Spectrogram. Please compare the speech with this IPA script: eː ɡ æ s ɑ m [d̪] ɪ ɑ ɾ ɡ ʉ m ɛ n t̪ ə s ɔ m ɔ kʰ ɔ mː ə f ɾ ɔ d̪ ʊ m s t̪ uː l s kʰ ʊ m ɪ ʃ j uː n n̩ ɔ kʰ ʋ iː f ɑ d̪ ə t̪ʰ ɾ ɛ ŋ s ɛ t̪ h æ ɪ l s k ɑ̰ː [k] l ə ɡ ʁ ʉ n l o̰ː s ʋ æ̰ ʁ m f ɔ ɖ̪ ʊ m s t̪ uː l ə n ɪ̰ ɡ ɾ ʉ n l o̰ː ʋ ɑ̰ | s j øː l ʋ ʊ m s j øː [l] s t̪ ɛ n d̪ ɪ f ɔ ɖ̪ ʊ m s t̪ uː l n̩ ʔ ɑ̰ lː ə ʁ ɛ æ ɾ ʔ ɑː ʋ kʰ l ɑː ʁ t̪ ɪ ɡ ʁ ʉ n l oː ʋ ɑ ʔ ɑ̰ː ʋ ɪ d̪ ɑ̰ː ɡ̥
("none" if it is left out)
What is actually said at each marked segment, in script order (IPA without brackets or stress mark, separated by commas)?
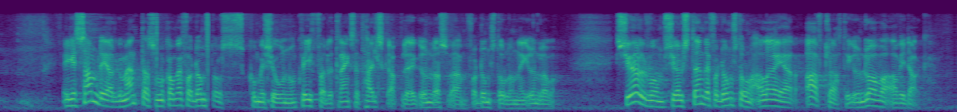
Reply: d̪, p, l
